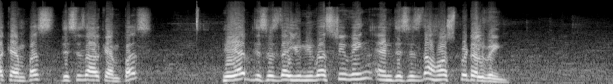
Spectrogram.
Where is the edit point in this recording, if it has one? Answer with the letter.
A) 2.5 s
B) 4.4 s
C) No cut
C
